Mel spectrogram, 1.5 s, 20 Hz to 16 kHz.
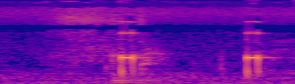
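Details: Two brief electronic button tones about 0.6 seconds apart in a quiet small room: a girl in music therapy pressing her AAC communication device to ask for more.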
